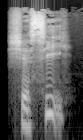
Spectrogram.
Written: CHASSISER

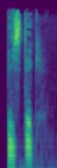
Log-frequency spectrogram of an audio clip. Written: bistik

